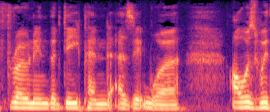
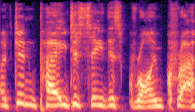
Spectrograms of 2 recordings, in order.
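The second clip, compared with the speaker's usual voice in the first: rude, loud heckling yell; 6 semitones higher than usual. Retelling what a heckler in the crowd shouted: imitating a heckler shouting.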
